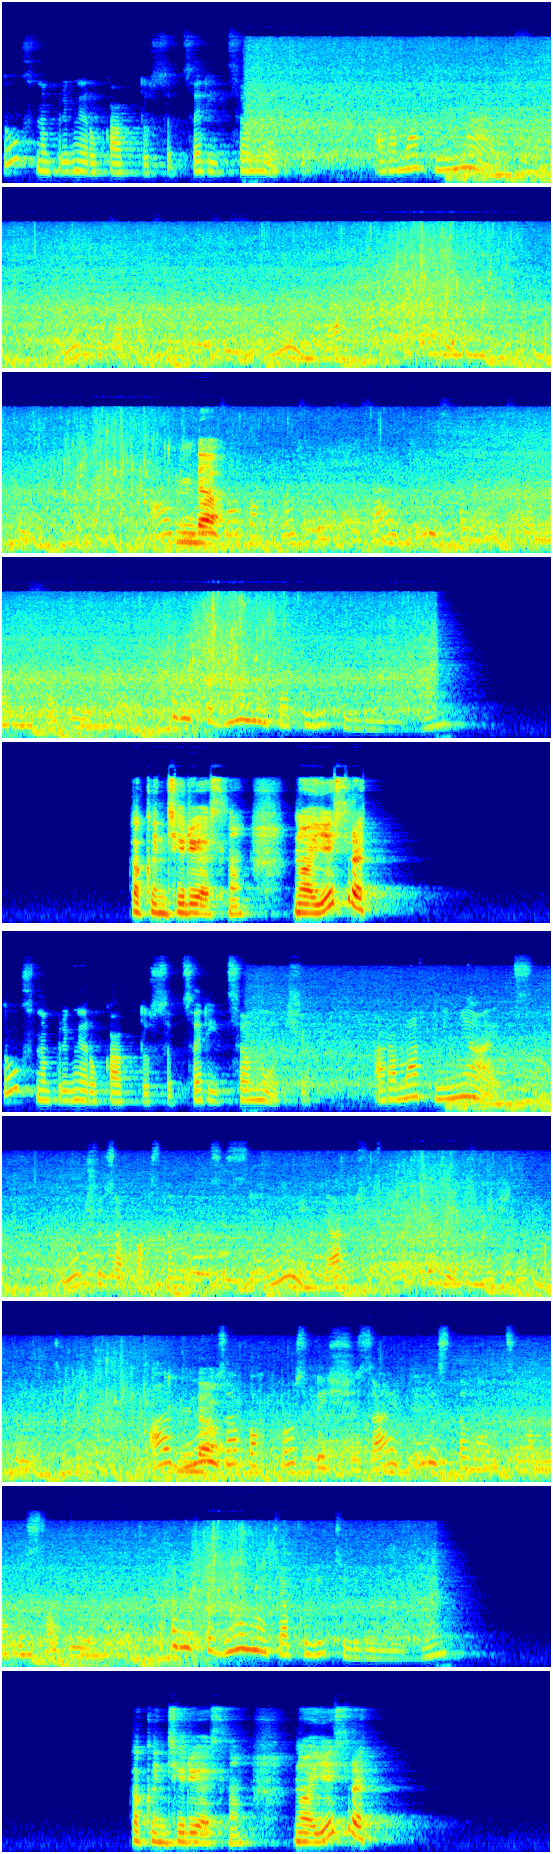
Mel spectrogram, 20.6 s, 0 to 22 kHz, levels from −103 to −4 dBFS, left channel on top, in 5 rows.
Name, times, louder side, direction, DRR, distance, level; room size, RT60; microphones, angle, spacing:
voice 1, 0.0-2.3 2.8-4.1 4.6-5.6 6.0-8.9 9.3-13.1 13.6-15.7, right 4 dB, 55° right, 0.5 m, -37 dB
sound 1, 1.8-15.6, left 5 dB, 30° left, 0.5 m, -41 dB
sound 2, 3.3-13.8, equal, 5° right, 1.2 m, -39 dB
voice 2, 9.5-9.9 17.4-19.2, left 8 dB, 90° left, 0.3 m, -23 dB
8.3 x 6.8 x 6.0 m
head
